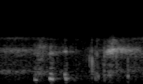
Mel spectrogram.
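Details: Snoring from a young boy sound asleep on the hardwood dining-room floor after napping in the car: a few short snorting bursts, then a longer rasping, noisy breath.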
